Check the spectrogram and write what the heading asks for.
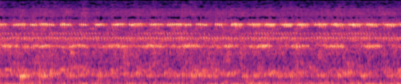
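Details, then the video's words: Jangkrik crickets, used as a rat-repelling, sleep-inducing track and as tutor sound for cage birds, chirp in layered high trills; the sharpest upper tone pulses rapidly and evenly while lower buzzing bands run continuously beneath. "suara jangkik pengusir tikus pengantar tidur"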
